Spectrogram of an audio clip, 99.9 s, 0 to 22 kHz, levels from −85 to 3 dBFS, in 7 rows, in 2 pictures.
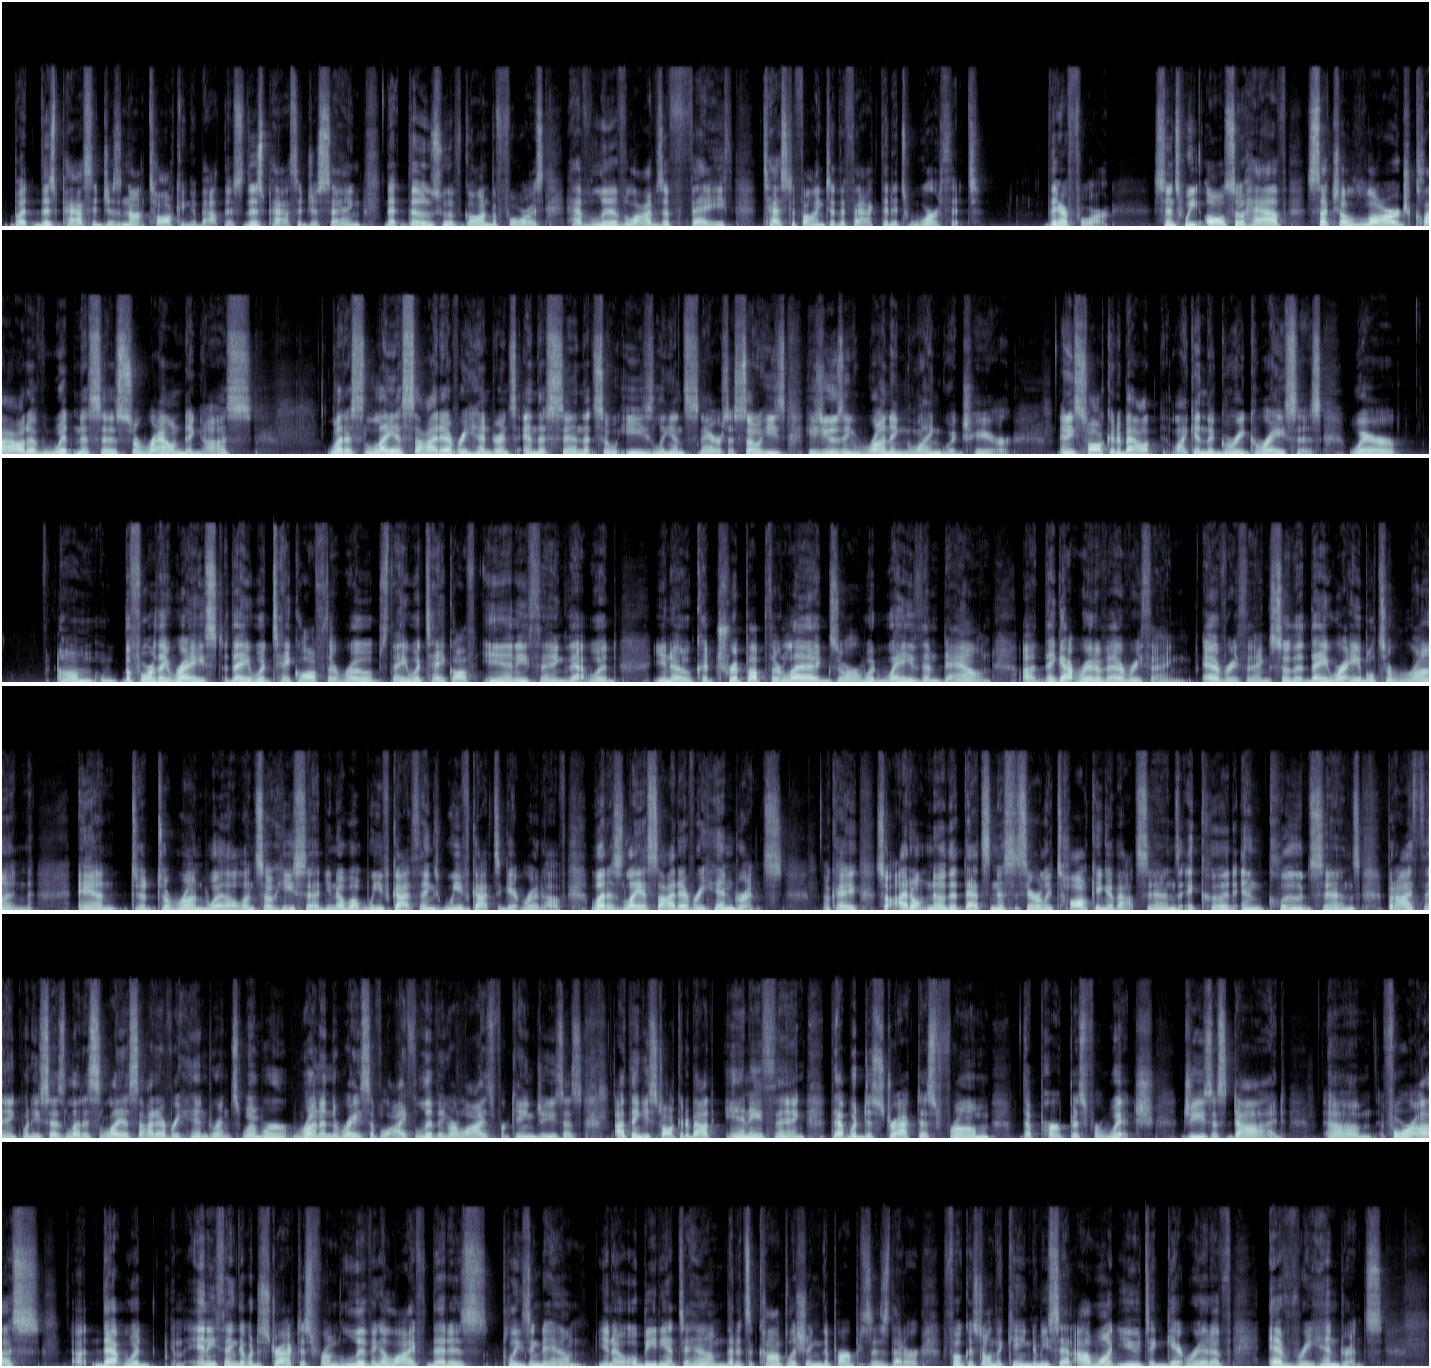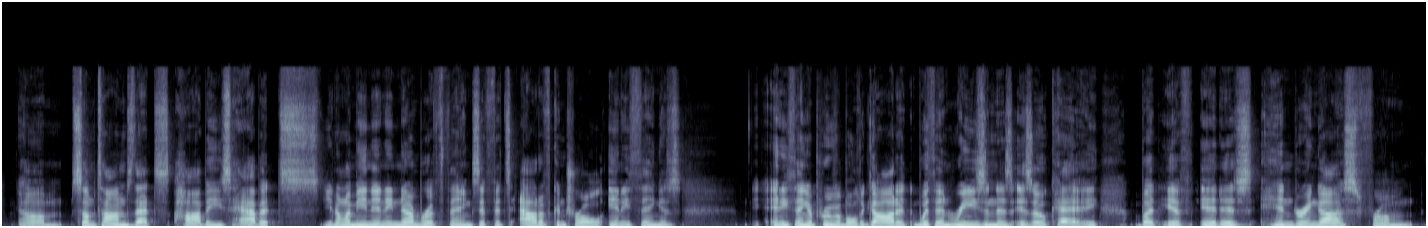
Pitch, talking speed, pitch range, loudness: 115 Hz, 170 wpm, 100-130 Hz, -21 LUFS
